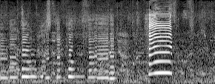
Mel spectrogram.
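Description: Saxophone played live: a phrase of short notes in the first two seconds, then one loud, higher held note about three seconds in that breaks off. Voices of a street crowd underneath.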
